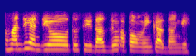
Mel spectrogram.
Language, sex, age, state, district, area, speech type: Punjabi, female, 18-30, Punjab, Fazilka, rural, conversation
